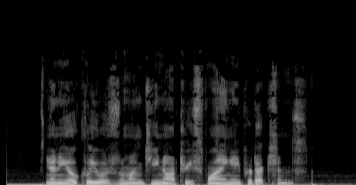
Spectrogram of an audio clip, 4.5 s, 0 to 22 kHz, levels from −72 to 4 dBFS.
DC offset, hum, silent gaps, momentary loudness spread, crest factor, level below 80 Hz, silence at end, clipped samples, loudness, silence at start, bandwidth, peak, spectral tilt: under 0.1%; none; none; 13 LU; 16 dB; -30 dBFS; 0.05 s; under 0.1%; -21 LUFS; 0.1 s; 15 kHz; -6 dBFS; -5.5 dB/octave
